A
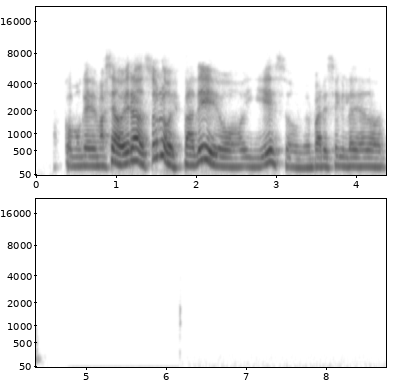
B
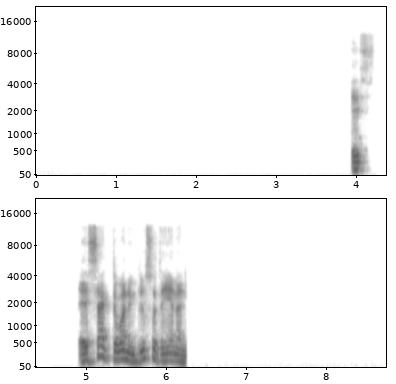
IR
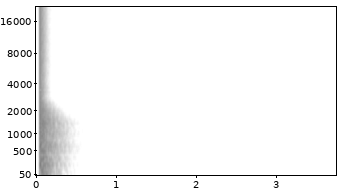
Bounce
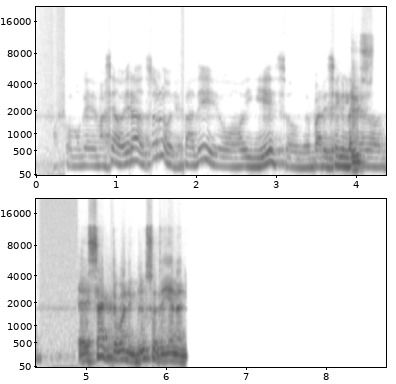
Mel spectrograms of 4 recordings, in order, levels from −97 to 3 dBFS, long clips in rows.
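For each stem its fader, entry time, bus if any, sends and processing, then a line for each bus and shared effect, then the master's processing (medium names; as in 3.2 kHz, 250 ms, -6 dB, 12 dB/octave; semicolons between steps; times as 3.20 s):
2.29 s -21 dB -> 2.62 s -11 dB, 0.00 s, no send, gate -55 dBFS, range -7 dB
+1.0 dB, 0.00 s, no send, compression, threshold -39 dBFS, peak gain reduction 8 dB; waveshaping leveller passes 2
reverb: none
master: bass shelf 330 Hz -11.5 dB; small resonant body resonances 210/1700 Hz, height 12 dB, ringing for 30 ms; swell ahead of each attack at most 29 dB/s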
